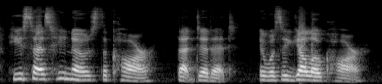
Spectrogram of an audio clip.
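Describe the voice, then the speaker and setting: A woman voicing a gruff, domineering wealthy young man with a curt, commanding manner in a read-aloud novel. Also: medium pitch, expressive, normal speed, a little mellow, natural voice.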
